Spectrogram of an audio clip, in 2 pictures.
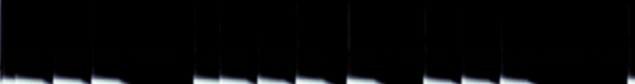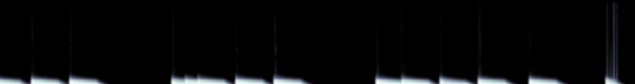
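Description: Layered Afrobeat synth bass line built from stacked presets, playing short punchy staccato notes in syncopated groups with brief gaps, loud, close and alone with no voice.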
